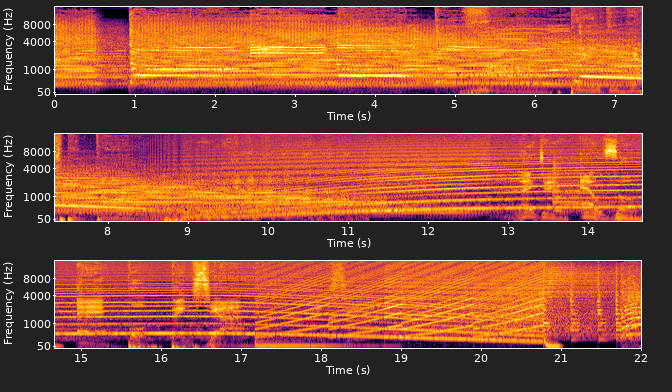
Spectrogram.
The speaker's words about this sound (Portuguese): LTS, a corneta do racha.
